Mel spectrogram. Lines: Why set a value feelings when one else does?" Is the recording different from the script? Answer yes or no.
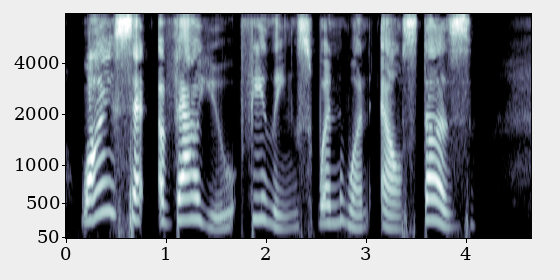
no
